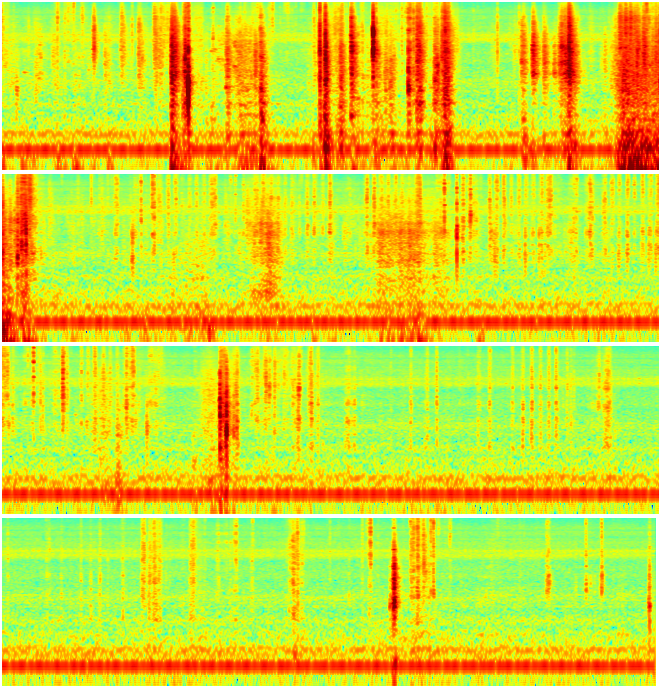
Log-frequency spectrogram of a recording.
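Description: Metal palette knife clicking and scraping on a foil-covered mixing board as metal filler paste is worked. There is a burst of clicks and scrapes in the first several seconds, then a few single clicks, over a steady low hum.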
